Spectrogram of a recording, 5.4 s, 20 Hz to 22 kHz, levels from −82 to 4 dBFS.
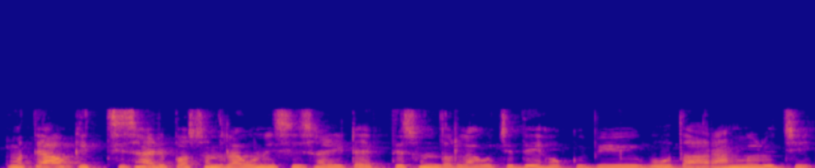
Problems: background sounds at intervals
